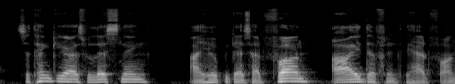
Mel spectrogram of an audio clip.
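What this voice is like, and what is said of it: Hoarse, strained voice. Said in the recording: “Oh my God, my voice is just gone. Hour of speaking after a bad cold... I'm a bit rough. But I can't speak. I couldn't even say the word but.”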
